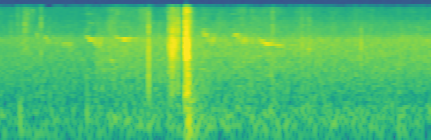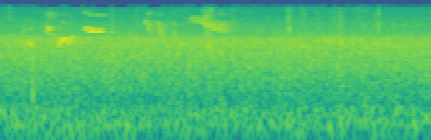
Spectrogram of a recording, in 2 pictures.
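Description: Outdoor ambience with a steady hiss and faint bird chirps, and a few sharp clicks about a second in, the loudest near a second and a half, as hands work at the vent of a nylon tent's rain fly.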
